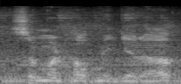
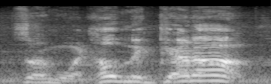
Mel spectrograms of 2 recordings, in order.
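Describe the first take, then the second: First: It is said in the speaker's ordinary voice. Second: It is said in a put-on character voice.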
